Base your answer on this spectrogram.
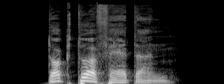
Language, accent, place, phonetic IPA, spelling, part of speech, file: German, Germany, Berlin, [ˈdɔktoːɐ̯ˌfɛːtɐn], Doktorvätern, noun, De-Doktorvätern.ogg
- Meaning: dative plural of Doktorvater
